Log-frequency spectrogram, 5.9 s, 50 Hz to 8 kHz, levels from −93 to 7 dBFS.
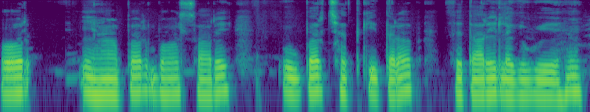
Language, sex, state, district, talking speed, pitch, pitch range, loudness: Hindi, male, Uttar Pradesh, Lalitpur, 130 wpm, 120 Hz, 110-125 Hz, -18 LUFS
